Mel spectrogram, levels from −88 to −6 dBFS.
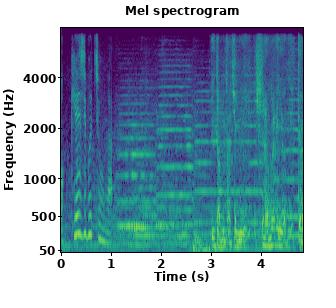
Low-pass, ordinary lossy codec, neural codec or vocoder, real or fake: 7.2 kHz; none; codec, 16 kHz, 4 kbps, X-Codec, HuBERT features, trained on general audio; fake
